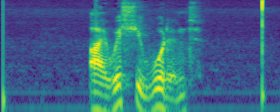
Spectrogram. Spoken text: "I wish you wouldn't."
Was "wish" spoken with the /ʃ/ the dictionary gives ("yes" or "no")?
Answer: yes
